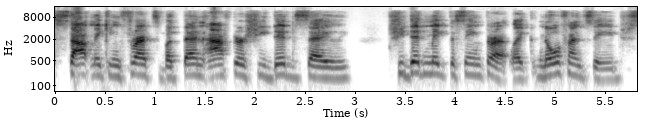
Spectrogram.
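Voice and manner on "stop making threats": ordinary talk, nothing marked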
